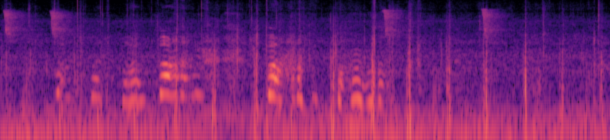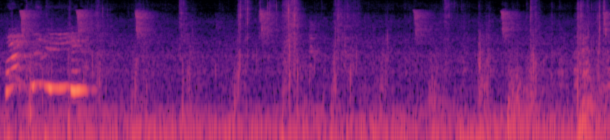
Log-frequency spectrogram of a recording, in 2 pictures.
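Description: Footsteps on asphalt, a scatter of sharp clicks that thins out for a few seconds past the middle, with faint voices in between, clearest about six seconds in.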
